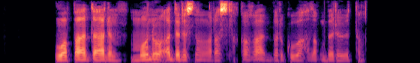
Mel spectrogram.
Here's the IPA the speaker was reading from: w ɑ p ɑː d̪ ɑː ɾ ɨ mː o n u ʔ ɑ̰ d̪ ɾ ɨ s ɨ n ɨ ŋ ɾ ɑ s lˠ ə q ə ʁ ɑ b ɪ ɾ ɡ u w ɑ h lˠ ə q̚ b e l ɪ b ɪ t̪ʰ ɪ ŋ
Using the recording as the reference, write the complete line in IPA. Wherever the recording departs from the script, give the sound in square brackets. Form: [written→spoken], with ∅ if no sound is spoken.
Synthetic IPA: w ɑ p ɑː d̪ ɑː ɾ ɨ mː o n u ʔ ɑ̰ d̪ ɾ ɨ s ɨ n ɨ ŋ ɾ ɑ s lˠ ə q ə ʁ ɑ b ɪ ɾ ɡ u w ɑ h lˠ ə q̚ b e [l→ɾ] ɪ [b→w] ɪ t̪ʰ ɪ ŋ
